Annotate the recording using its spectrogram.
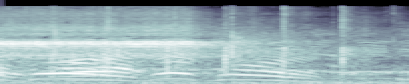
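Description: A buzzer blares in a large echoing gym.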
